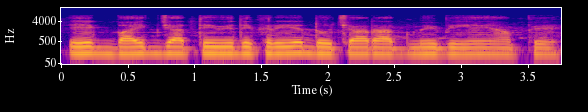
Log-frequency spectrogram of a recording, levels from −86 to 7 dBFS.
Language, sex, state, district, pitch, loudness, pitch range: Hindi, male, Uttar Pradesh, Lucknow, 130 Hz, -15 LUFS, 125-135 Hz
